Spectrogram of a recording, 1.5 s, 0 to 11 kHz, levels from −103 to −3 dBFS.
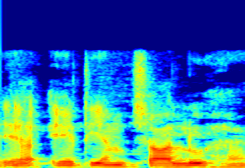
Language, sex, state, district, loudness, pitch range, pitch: Hindi, male, Bihar, Jahanabad, -18 LUFS, 105-120 Hz, 110 Hz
